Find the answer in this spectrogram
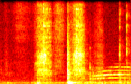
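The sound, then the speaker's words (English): A cat in a corner lets out a drawn-out meow near the end, moderately loud, after a few brief scraping and rustling noises. “the cat's meowing like mad in the corner”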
